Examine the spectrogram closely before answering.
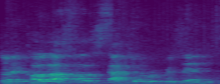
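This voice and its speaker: A man speaks at a moderate pace in a high pitch with ordinary pitch variation. There is audible room echo and noticeable background noise. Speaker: Bible class teacher. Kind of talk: Bible class teaching. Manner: interactive, asking questions.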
